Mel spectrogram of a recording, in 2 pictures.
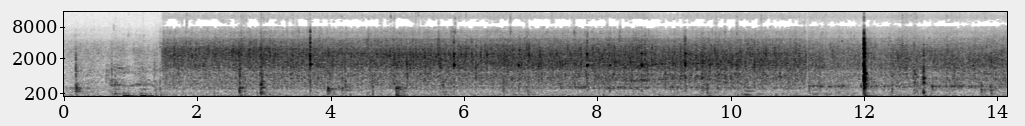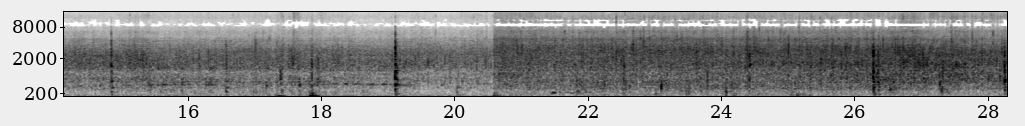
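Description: Chicken drumsticks and chopped onions sizzling steadily in oil in a non-stick pan while being stirred with a wooden spatula, starting after about a second and a half. A few sharp clicks cut through the frying, the loudest about twelve seconds in.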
